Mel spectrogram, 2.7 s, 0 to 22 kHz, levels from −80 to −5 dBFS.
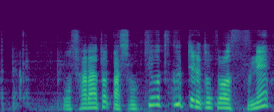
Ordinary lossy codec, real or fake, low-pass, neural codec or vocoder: none; fake; 7.2 kHz; codec, 24 kHz, 1 kbps, SNAC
